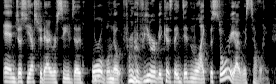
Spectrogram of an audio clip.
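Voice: mid-range voice, lively intonation, brisk, dark tone, husky. A journalist reflecting personally in conversation, speaking in an earnest, encouraging way.

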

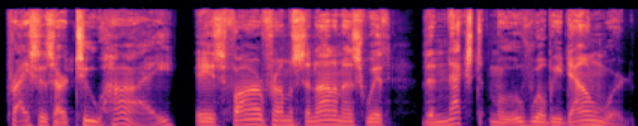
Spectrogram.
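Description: Guy reading a finance memo, mid-range voice, measured n articulate, super dry studio sound. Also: mid-range voice, a little mellow, no echo. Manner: measured, articulate, deliberate phrasing. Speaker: professional narrator reading an investment memo. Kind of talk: scripted narration, read aloud.

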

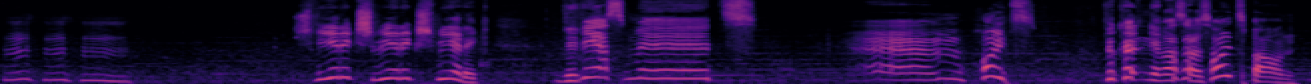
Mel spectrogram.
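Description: Man putting on a high-pitched hesitant little helper. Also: big pitch swings, slow pace, pauses often, a bit bright, soft background music, exaggerated voice. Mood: pondering. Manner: hesitant, pondering with hums.

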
